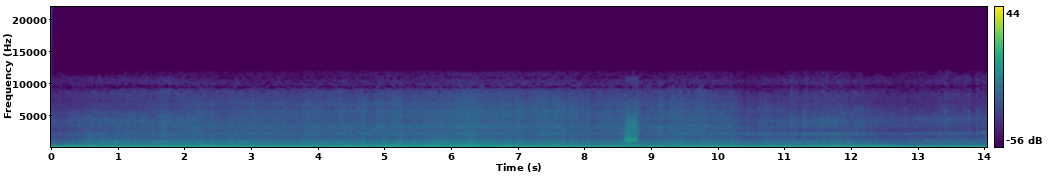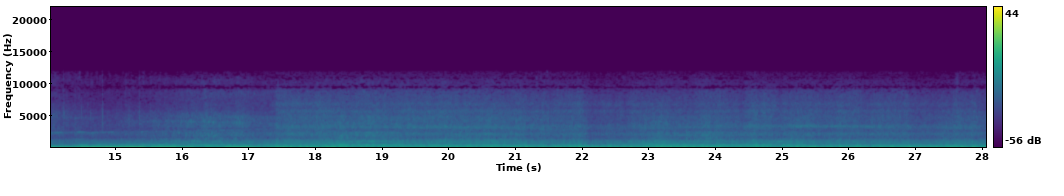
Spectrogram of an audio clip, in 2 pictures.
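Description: Porsche 912's air-cooled flat-four engine running steadily on the drive, its low note stepping up in pitch about halfway through. A short horn toot sounds about nine seconds in.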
